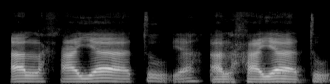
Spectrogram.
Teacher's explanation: Jadi di sini wawunya dia tidak tidak dibaca, jadi jangan dibaca al-hayawatu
